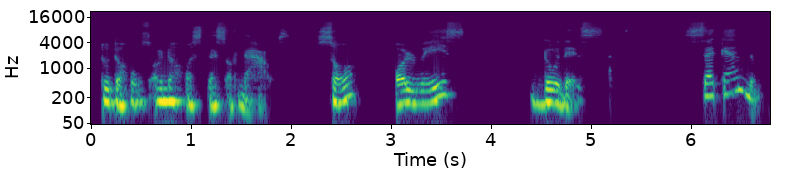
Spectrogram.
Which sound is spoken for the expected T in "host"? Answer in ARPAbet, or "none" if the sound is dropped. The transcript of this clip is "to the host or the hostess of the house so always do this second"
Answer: none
